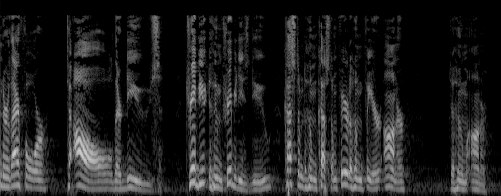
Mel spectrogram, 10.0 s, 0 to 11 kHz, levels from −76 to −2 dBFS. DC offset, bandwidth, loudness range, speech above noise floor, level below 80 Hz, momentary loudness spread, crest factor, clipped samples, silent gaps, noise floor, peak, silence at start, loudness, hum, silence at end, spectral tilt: under 0.1%; 8.8 kHz; 5 LU; 32 dB; -58 dBFS; 12 LU; 20 dB; under 0.1%; none; -61 dBFS; -10 dBFS; 0 s; -29 LUFS; none; 0.3 s; -4 dB/octave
